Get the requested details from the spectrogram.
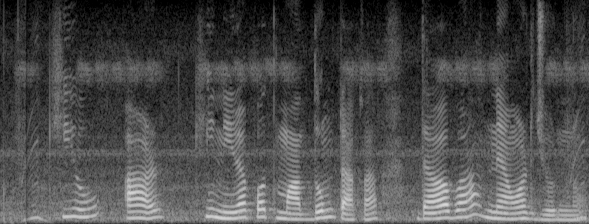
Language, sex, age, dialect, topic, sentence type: Bengali, female, 18-24, Northern/Varendri, banking, question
